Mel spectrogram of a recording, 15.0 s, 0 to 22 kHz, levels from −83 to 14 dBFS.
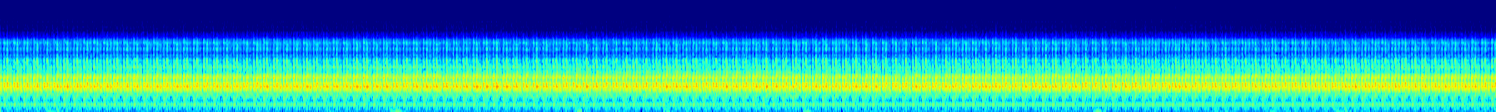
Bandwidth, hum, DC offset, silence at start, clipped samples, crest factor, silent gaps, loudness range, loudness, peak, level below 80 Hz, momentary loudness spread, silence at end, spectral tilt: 7.4 kHz; 50 Hz at -50 dBFS; under 0.1%; 0 s; under 0.1%; 16 dB; none; 1 LU; -19 LUFS; -4 dBFS; -58 dBFS; 1 LU; 0 s; -3 dB/octave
